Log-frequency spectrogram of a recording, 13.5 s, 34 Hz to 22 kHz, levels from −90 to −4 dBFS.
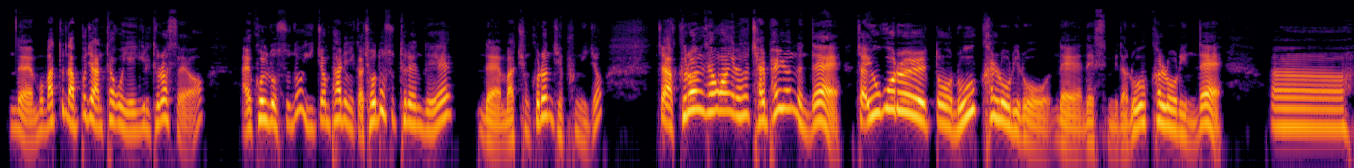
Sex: male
